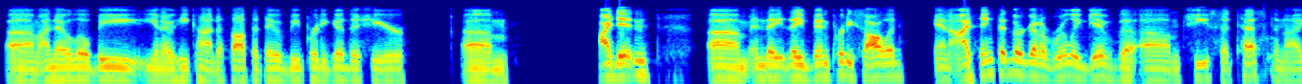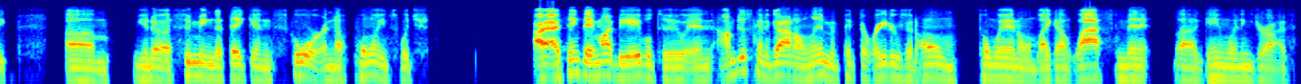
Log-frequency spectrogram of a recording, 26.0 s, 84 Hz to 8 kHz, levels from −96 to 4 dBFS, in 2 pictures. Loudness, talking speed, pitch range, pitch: -26 LUFS, 200 wpm, 105-125 Hz, 110 Hz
